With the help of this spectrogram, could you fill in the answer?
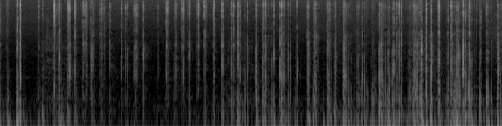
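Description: A thin wooden knitting needle taps and pokes the surface and rim of a round, flat, solid cork coaster held in one hand. It makes a steady, uneven patter of dull, soft, low thuds, about two per second, with short clicks and no ring.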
